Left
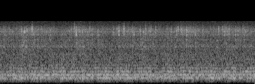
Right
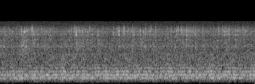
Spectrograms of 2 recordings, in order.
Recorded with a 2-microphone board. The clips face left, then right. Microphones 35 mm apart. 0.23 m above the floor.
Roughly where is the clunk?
I don't hear a clunk.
